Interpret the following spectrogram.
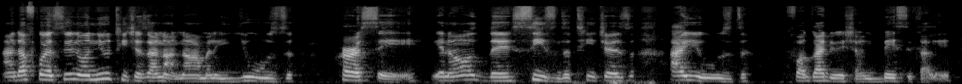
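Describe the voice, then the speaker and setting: This woman's lowish voice is husky, expressive, and sharp. As an interview guest, the Jamaican-accented teacher shares her story earnestly, stopping and restarting often and slipping into patois.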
